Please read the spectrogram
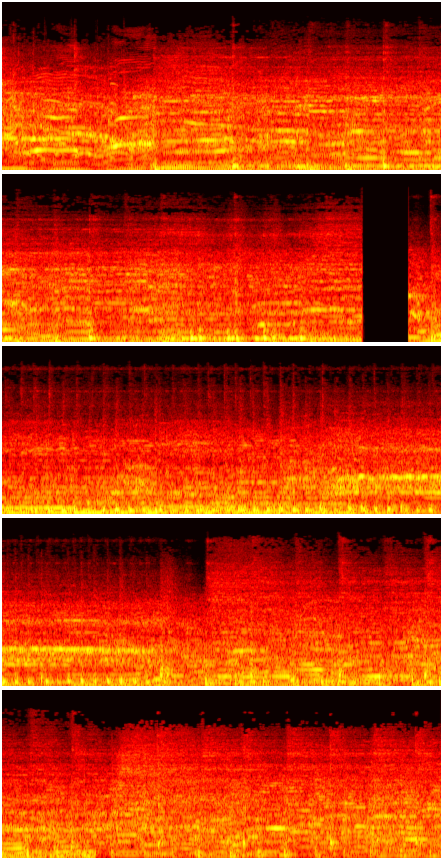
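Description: Live rock band playing with singing, heard from near the stage in a large tent. The sound cuts out completely for a moment about eight seconds in.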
